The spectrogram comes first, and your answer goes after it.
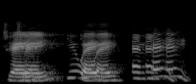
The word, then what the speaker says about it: Juana: It's spelled Juana, and it is pronounced Juana.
